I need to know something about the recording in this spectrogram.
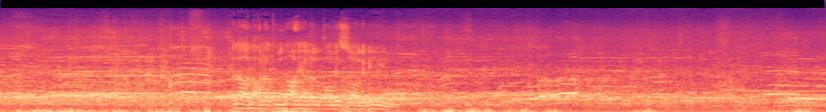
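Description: A crowd of men chant together.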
